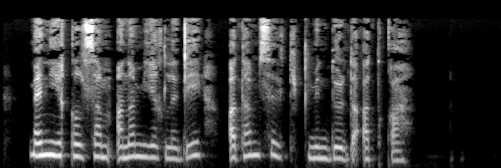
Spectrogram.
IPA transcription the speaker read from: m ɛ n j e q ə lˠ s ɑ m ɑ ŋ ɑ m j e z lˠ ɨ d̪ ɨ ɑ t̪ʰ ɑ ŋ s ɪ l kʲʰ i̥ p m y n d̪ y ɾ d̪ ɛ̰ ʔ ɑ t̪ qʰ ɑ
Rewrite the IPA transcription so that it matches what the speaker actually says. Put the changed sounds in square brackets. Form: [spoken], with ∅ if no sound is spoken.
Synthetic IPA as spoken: m ɛ n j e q ə lˠ s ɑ m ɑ [n] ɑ m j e [ʁ] lˠ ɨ d̪ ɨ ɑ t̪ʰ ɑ [m] s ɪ l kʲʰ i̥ p m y n d̪ y ɾ d̪ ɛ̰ ʔ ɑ t̪ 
